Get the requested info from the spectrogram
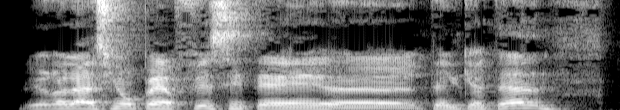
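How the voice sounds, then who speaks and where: On a very clean recording with a silent background, a man in a Quebec accent talks at a fairly slow pace with ordinary pitch variation. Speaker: business coach and cycling school owner. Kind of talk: motivational talk to camera. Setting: at home. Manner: casual, conversational.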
